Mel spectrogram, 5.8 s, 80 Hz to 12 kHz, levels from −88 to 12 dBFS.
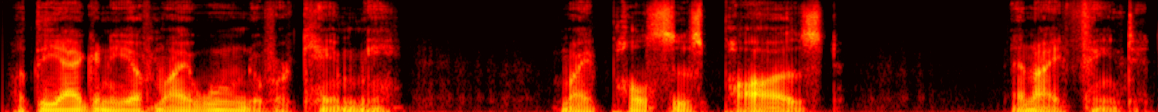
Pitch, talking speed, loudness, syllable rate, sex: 75 Hz, 145 wpm, -23 LUFS, 5.4 syllables/s, male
